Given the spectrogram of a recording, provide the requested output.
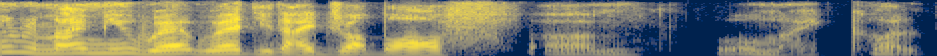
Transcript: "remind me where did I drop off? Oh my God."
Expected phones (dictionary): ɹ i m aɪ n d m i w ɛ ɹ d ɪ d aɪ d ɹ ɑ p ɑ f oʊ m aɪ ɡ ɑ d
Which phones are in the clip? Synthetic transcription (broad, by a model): ɹ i m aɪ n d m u w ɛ w d ɪ d aɪ d ɹ ɑ p ɑ f oʊ m aɪ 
